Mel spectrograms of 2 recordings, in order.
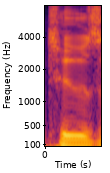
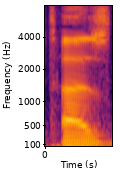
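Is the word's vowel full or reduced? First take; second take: full; reduced. First: The word has a full, clear vowel. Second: The word has a weak, reduced vowel. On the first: The read sounds formal. The speaker calls it right. "The twos need to be twos" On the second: The read sounds casual. The speaker calls it wrong. "instead of tus"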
